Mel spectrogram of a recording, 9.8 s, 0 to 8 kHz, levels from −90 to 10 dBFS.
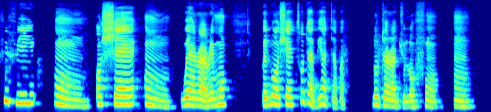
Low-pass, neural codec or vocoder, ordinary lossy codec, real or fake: none; none; none; real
